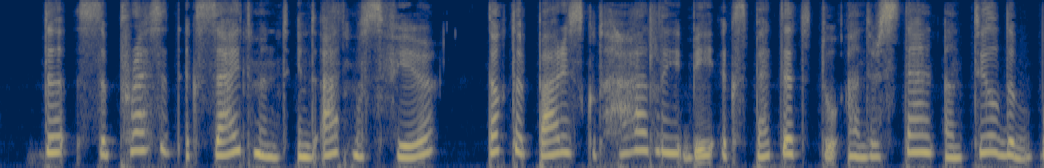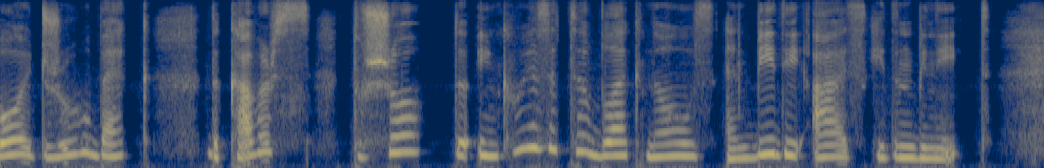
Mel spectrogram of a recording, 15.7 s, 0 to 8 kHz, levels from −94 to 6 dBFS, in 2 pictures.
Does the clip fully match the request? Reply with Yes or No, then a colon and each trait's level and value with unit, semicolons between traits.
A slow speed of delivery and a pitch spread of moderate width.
Yes: slow, 125 wpm; average, 4.9 semitones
